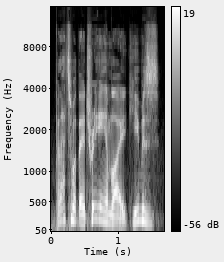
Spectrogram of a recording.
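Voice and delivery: hyped caster, half-sung lines at the end; live play-by-play. Acted. Caster closes the half for viewers, sing-song play-by-play. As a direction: drive it home, sing-song the closing call.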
